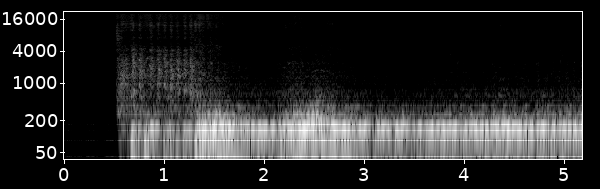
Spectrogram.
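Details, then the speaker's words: 1977 Honda Goldwing GL1000 after fitting Dynatec ignition and Dyna coils: engine catches within a second and settles into an even, low, steady idle with no misses or knocks; runs much better, normal start and idle. "So it runs so much better. Listen to this starting up."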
